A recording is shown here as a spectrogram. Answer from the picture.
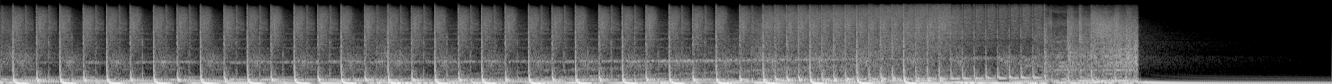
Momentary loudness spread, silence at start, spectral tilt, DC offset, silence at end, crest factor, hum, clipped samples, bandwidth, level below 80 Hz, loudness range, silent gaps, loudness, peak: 5 LU; 0 s; -5 dB/octave; under 0.1%; 0 s; 10 dB; none; under 0.1%; 17.5 kHz; -12 dBFS; 2 LU; none; -12 LUFS; 0 dBFS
